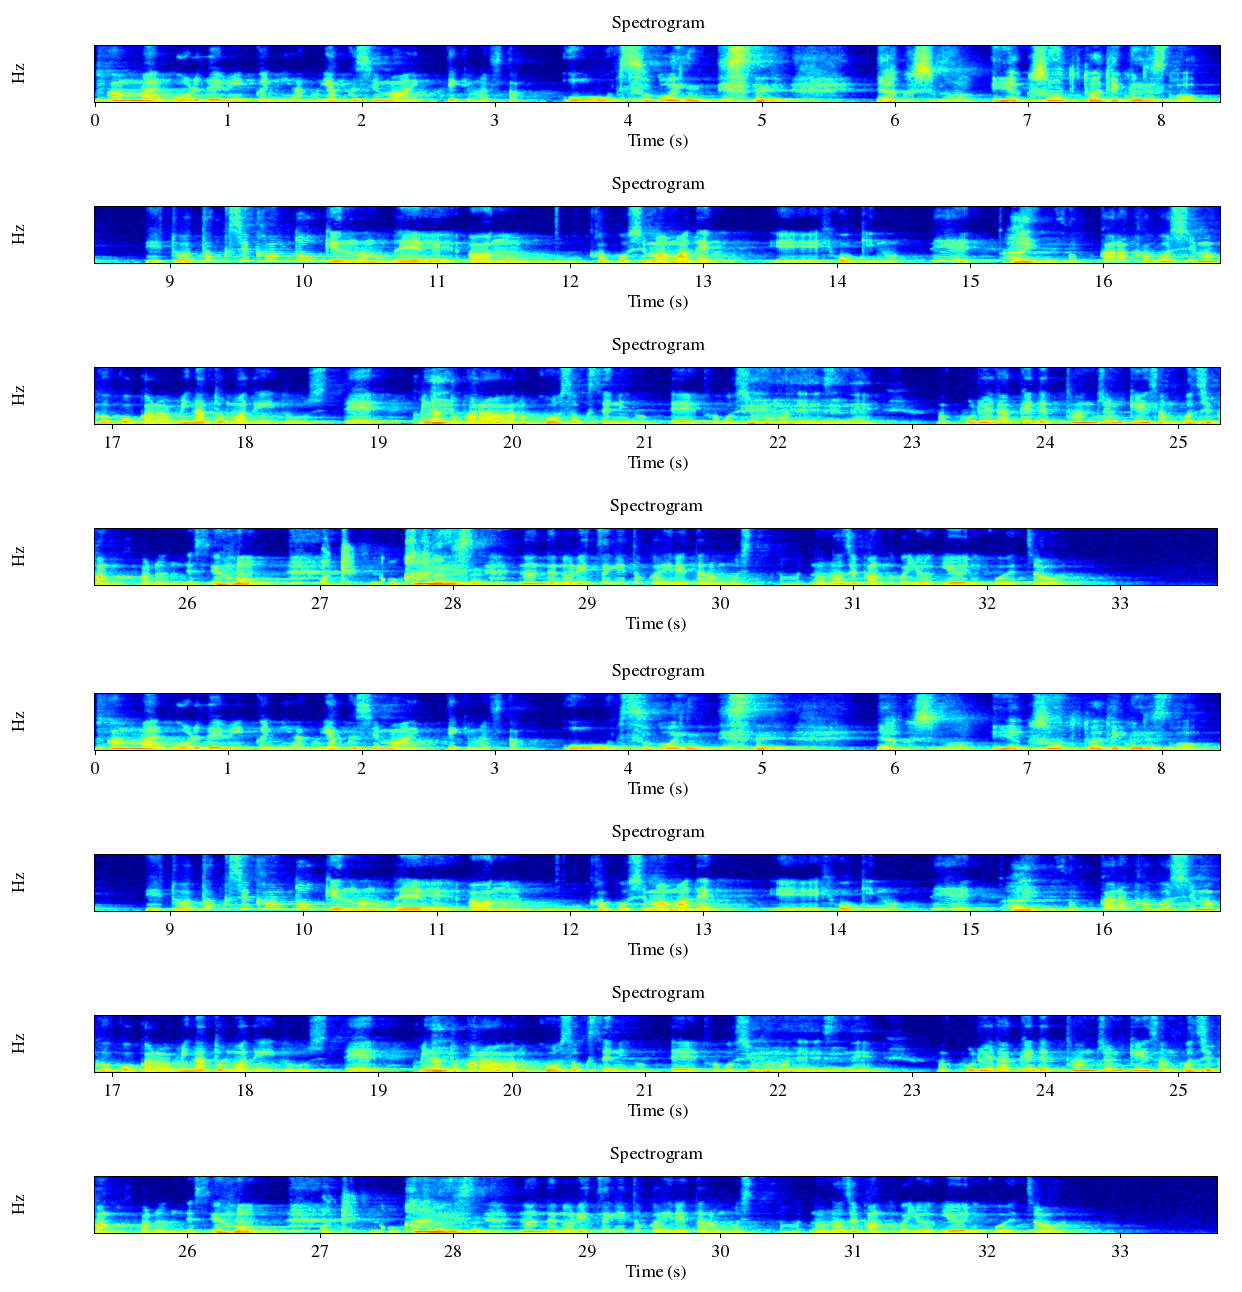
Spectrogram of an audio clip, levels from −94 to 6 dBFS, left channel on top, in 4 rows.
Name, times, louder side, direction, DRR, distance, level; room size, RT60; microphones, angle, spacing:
voice 1, 0.0-3.2 7.0-7.3 8.8-13.1 13.4-15.1 15.6-22.7 23.2-32.6, equal, 5° left, 7 dB, 1.3 m, -25 dB
voice 2, 3.5-8.3 15.2-15.6 19.4-19.6 21.7-22.7 27.0-27.3 27.5-28.2, left 2 dB, 45° left, 7 dB, 1.6 m, -25 dB
25.5 x 22.0 x 8.9 m, 1.2 s
head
